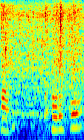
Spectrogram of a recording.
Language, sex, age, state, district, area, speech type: Santali, female, 30-45, West Bengal, Birbhum, rural, spontaneous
